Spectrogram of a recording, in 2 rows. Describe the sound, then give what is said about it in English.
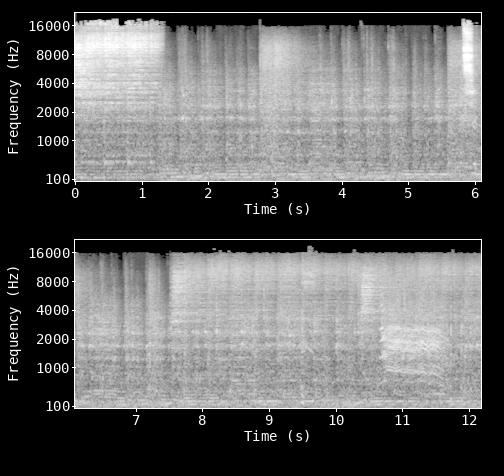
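A loud, dense rock song plays continuously, its distorted full-band wall of sound carrying a singer's raw, sustained scream near the front of the mix. “The last thing I'll say, this is going to be my 30-second clip of the album submission.”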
